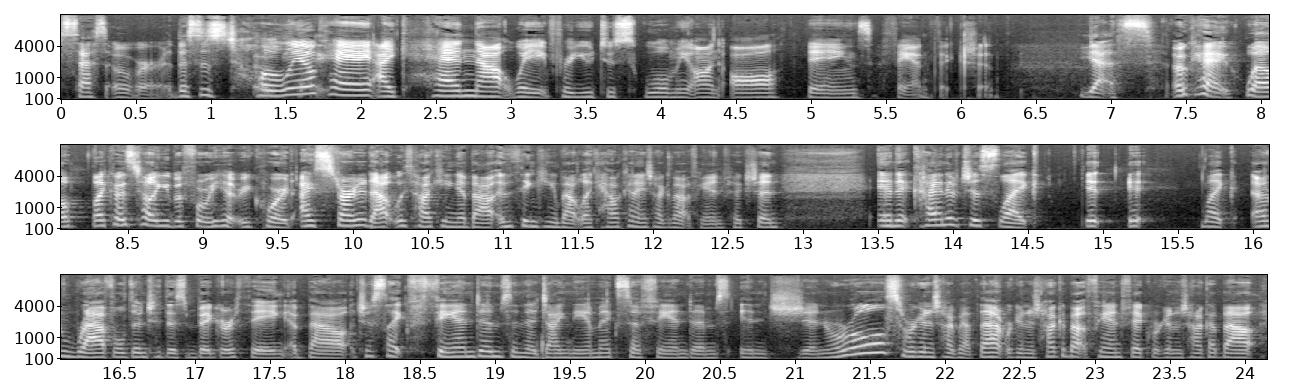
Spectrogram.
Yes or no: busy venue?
no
